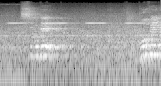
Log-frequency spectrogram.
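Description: A brief pause in speech, with one short spoken syllable about half a second in, under a faint, steady, high-pitched tone.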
